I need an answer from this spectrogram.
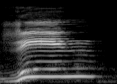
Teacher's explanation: اب رو کے نیچے کیا آ گئی ہے، تنوین، تو آگے حمزہ جو ہے وہ حروف ہلکی میں سے ہے، اب ہم نے تنوین پہ غنہ نہیں کرنا، بغیر غنے کے اظہار کے ساتھ پڑھنا ہے۔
